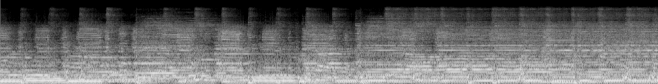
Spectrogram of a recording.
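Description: Live band playing a rock-style song at full volume: electric guitars with sustained bass notes and a steady beat, and a voice singing along.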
